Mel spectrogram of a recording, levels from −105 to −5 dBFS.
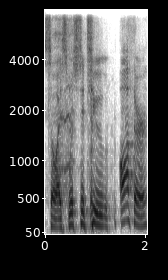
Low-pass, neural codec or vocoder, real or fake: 7.2 kHz; none; real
